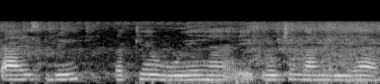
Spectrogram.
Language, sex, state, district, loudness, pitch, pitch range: Hindi, female, Punjab, Fazilka, -17 LUFS, 220 Hz, 215-230 Hz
